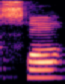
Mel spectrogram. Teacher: صاد میں اطباق کی بھی صفت ہے، خوب موٹا کر کے پڑھیں گے، جیسے صاد زبر صا۔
